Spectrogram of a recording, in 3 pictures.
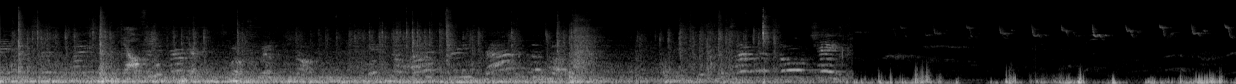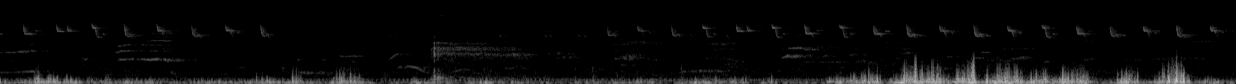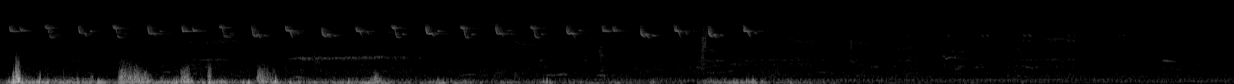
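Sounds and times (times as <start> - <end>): low rumbling and knocks: 0.0 - 8.6.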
